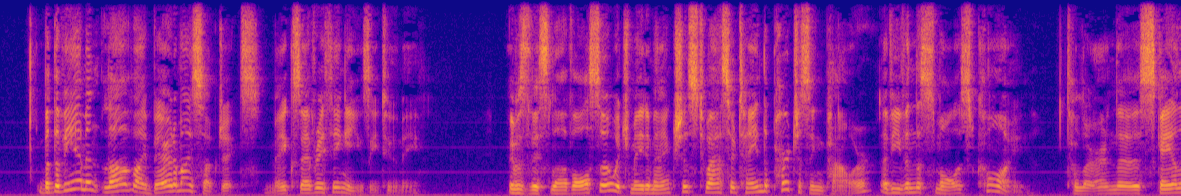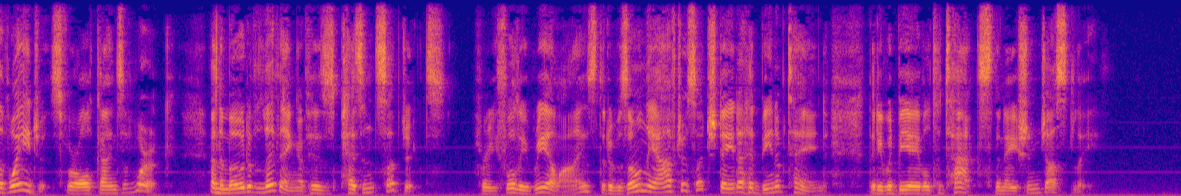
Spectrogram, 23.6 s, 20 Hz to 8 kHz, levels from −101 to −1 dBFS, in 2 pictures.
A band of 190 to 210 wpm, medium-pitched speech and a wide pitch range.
Yes: average, 200 wpm; medium, 180 Hz; wide, 7.0 semitones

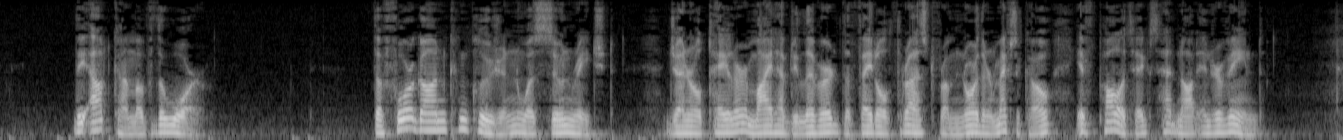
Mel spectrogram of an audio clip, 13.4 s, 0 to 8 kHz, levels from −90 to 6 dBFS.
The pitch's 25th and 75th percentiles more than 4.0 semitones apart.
No: average, 3.5 semitones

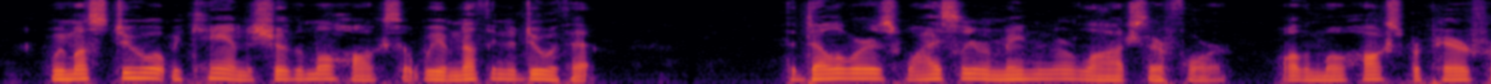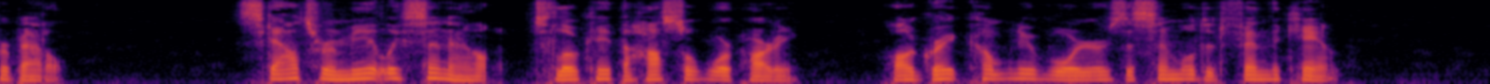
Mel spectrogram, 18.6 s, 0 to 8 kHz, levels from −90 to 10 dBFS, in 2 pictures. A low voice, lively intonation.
No: low, 115 Hz; average, 2.9 semitones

